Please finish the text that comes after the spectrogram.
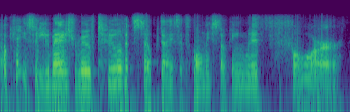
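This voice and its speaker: Animated man game master, slightly muffled. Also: high voice, moderate pace, creaky, dry recording. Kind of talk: running a tabletop roleplaying game, casual.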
